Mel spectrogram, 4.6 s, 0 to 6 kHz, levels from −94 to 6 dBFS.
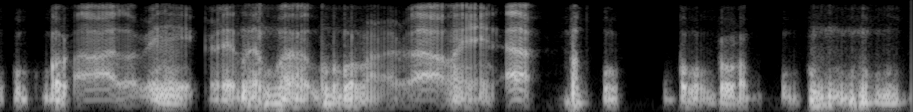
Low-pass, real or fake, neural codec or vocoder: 5.4 kHz; fake; autoencoder, 44.1 kHz, a latent of 192 numbers a frame, MeloTTS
